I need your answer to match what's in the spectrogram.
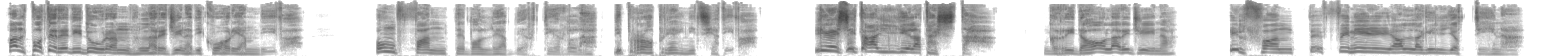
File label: italian audiobooks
